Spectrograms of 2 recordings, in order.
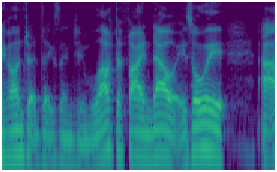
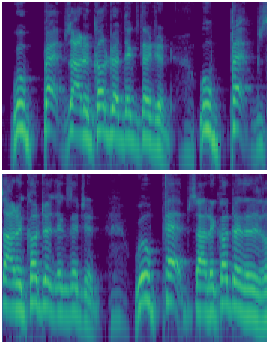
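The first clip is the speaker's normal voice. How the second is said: mock chat spam; 6 semitones higher than usual. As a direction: parrot the spammed question, hammed-up. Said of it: "Why are you shouting at me for?".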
